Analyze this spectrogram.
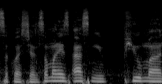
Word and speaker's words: Puma: Puma International, yes, not Puma as we always say, but Puma is the preferred pronunciation of the entity.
